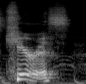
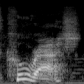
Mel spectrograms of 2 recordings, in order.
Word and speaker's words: Kuras: I thought this was curas. Now it's it's kurash. No, kurash. Kur rash. Like mash.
